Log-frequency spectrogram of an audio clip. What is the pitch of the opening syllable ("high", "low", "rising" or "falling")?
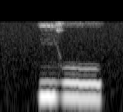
low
